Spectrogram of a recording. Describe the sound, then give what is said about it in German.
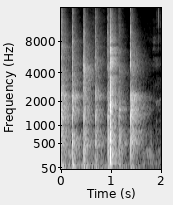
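A short run of about six sharp hand claps celebrating a passed final exam, quick and even at first, then slowing and fading out, with no voices. “Einmal, einmal klatschen.”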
